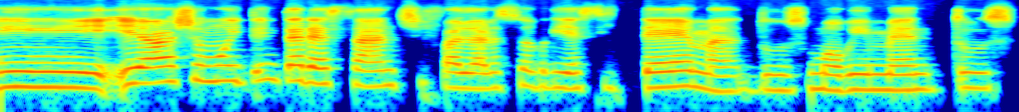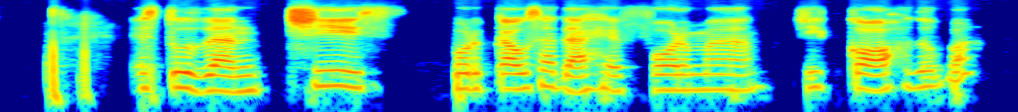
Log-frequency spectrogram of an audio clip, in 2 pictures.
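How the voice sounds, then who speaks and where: A woman with a Mexican accent speaks at a very slow pace, her pitch sitting in the medium range. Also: ordinary pitch variation, dry, close sound with no echo. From Mexico. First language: Spanish (speaking Portuguese). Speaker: graduate student lecturer. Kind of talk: lecture.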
